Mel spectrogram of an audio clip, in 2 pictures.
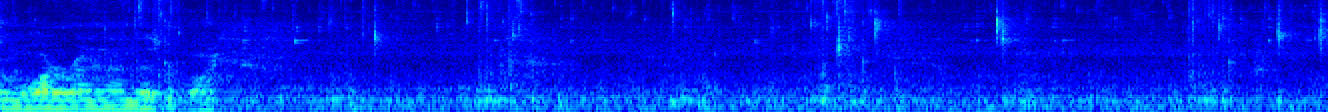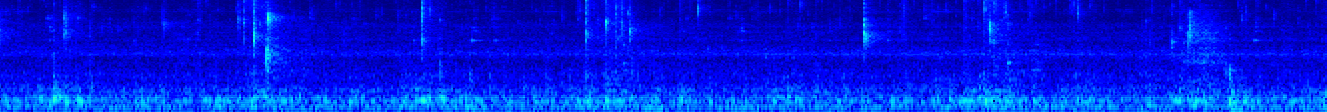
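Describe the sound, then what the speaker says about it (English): Water runs steadily from a tap with a soft, constant splashing hiss, beginning after a short burst of louder noise at the start, while a straight razor is being sharpened on a stone. "get some water running on this boy."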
